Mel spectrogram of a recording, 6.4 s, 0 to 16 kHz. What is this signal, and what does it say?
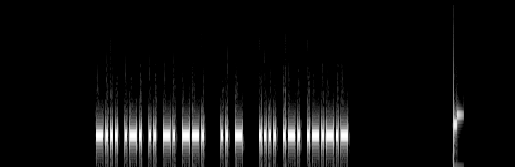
Morse code, heard as a keyed tone, about 40 wpm, 700 Hz. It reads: BRING IT HR.
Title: Sentences from Top 500 Words and Abbreviations 40wpm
